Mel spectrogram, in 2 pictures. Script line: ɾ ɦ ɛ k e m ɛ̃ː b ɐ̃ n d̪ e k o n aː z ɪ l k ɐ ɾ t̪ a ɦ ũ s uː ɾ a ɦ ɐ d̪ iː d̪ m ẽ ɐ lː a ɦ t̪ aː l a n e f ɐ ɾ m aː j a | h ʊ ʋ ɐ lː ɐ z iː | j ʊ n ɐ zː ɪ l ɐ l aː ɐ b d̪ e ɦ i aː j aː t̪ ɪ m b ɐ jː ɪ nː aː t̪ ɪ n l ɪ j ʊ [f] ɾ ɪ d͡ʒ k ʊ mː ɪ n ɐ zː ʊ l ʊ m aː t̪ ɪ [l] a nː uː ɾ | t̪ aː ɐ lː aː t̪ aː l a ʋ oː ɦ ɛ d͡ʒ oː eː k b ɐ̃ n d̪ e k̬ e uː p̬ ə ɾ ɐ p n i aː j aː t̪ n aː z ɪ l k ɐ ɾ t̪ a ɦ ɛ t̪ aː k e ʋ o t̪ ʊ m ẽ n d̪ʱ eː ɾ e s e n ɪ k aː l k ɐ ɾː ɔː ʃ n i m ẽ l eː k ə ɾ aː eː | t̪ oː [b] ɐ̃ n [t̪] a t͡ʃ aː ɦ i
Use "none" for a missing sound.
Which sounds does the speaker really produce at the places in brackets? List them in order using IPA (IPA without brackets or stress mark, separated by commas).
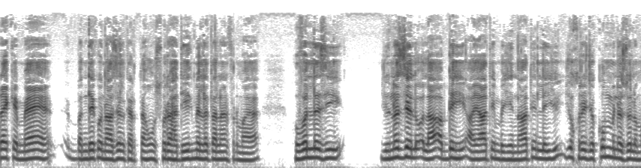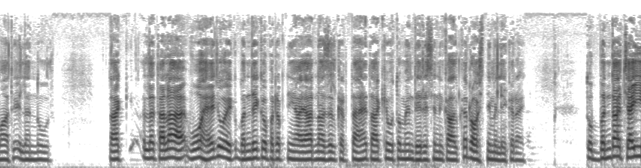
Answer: x, l, b, d̪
